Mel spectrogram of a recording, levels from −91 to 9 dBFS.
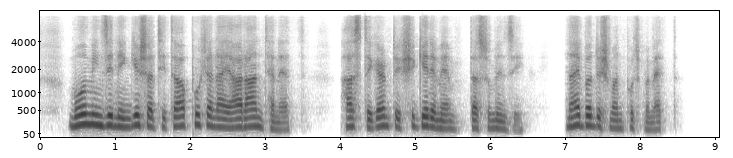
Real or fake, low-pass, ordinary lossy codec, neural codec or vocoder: fake; 7.2 kHz; AAC, 32 kbps; codec, 16 kHz, 0.2 kbps, FocalCodec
